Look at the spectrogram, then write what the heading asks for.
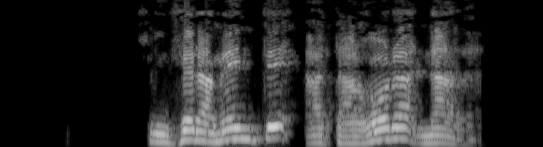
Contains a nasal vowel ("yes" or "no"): yes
